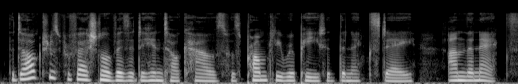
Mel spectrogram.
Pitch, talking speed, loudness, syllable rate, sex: 185 Hz, 185 wpm, -18 LUFS, 5.6 syllables/s, female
